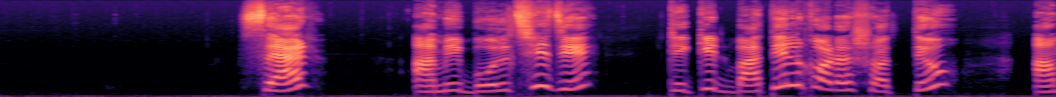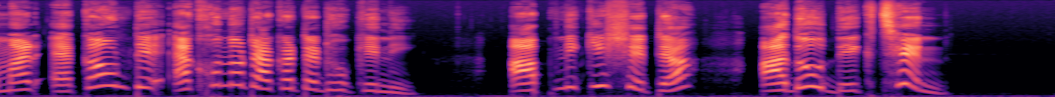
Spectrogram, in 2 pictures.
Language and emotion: Bengali, angry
